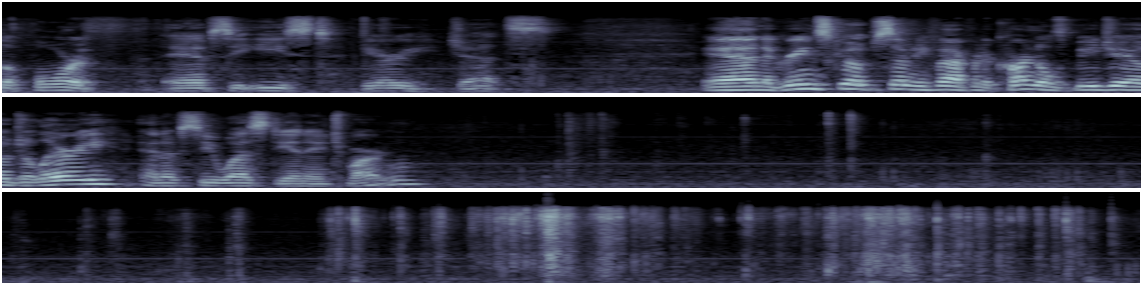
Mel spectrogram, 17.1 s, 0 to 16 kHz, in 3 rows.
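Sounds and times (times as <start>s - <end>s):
foil packs rustling: 11.8s - 17.0s.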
